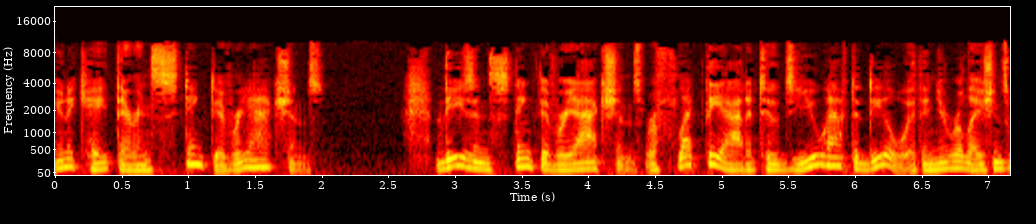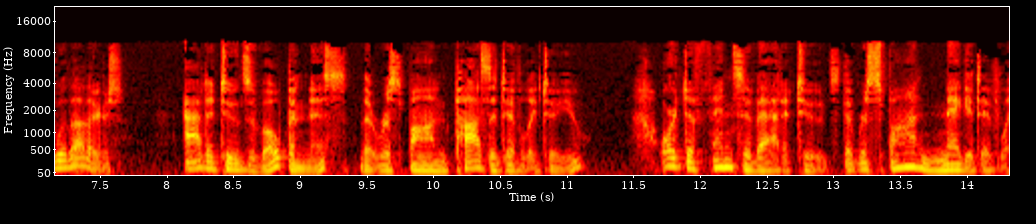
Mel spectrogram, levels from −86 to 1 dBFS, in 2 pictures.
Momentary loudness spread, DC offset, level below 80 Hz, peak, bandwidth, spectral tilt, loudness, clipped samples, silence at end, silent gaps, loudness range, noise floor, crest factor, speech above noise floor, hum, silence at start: 8 LU; under 0.1%; -46 dBFS; -10 dBFS; 11 kHz; -3 dB/octave; -27 LUFS; under 0.1%; 0 s; none; 3 LU; -62 dBFS; 20 dB; 34 dB; none; 0 s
